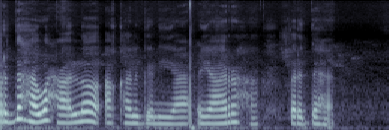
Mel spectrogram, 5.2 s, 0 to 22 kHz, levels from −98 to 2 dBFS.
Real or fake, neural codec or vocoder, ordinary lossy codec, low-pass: real; none; none; none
